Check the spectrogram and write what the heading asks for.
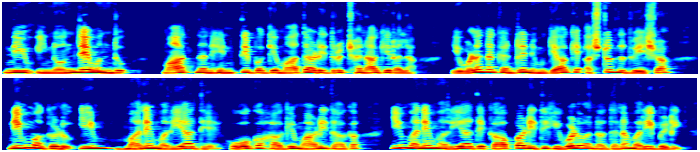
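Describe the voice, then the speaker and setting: A woman reading the lines of a gentle, caring young husband in a storybook tale. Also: a little high, normal speed, natural voice. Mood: firm.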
